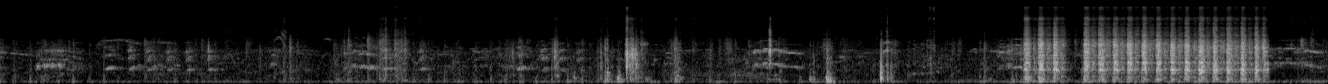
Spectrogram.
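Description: Chickens clucking in the background with a few light knocks. Near the end comes a loud, fast, rhythmic rasping for about two seconds: a handsaw cutting plywood.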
